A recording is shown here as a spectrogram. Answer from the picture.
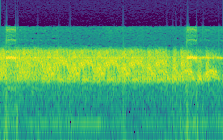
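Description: Radio-transmission sound effect: a steady, narrow, telephone-like band of static hiss, with a short electronic beep just after the start and another near the end.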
